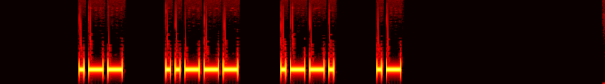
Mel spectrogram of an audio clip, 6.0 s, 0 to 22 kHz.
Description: Morse code, heard as a keyed tone, about 25 wpm, spaced as for 14 wpm, 700 Hz. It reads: W2PA
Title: USA Call Signs - 4 Characters - 3x Character Spacing - 25wpm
